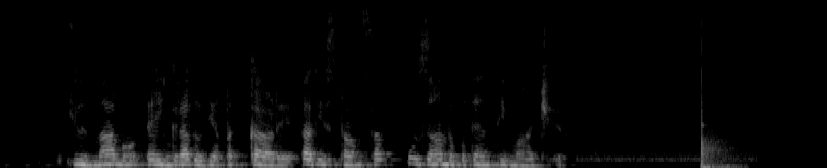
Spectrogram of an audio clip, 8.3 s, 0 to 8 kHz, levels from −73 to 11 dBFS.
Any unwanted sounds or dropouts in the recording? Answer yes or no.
yes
